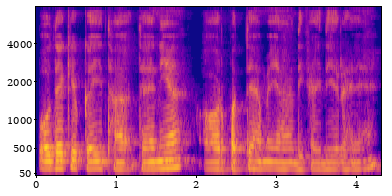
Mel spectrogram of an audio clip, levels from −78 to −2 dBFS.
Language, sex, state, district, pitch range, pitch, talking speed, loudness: Hindi, male, Karnataka, Bangalore, 120-140 Hz, 125 Hz, 180 wpm, -20 LUFS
